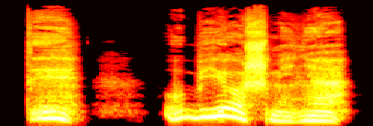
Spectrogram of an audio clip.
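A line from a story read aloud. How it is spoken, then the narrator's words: Hoarse wheeze. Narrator (Russian): Он прохрипел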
